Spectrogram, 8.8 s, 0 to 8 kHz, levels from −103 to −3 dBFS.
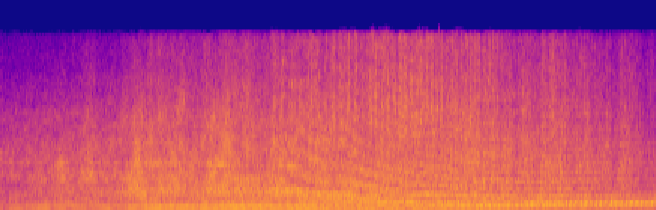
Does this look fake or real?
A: real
